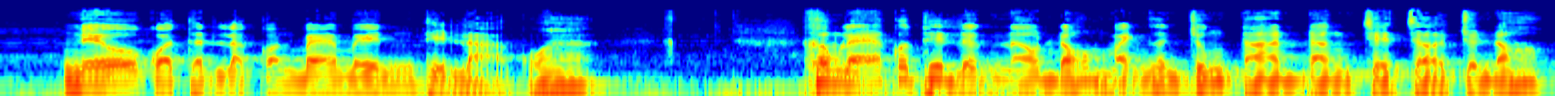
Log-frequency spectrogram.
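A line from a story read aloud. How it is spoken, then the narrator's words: Sighing. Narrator (Vietnamese): thở dài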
